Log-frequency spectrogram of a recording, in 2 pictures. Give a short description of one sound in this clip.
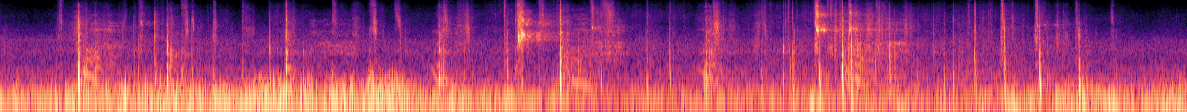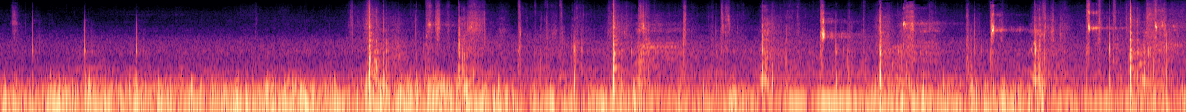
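Sneakers squeak and scuff on a hard court.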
